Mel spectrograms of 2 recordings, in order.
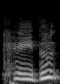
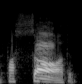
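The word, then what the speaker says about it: façade: 이제 나름의 발음기호를 조합해서 막 케이드 이렇게 부르거든요 사실요 단어는 그 불어에서 기원된 단어에서 사드라는 단어 파사드 그니까 그래서 아 요런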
